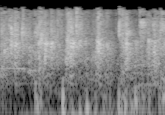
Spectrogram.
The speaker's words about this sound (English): So, thanks a lot. And give a round of applause for Kevin McGahern and Carol Spine.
